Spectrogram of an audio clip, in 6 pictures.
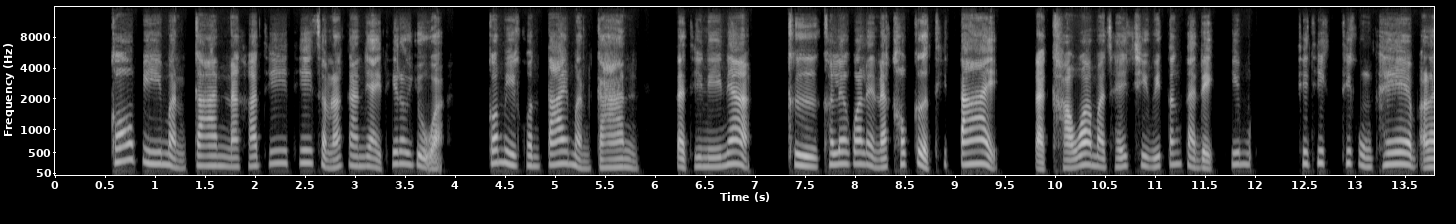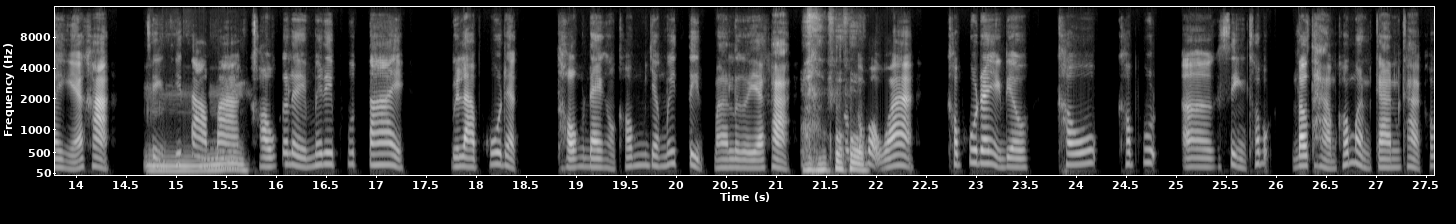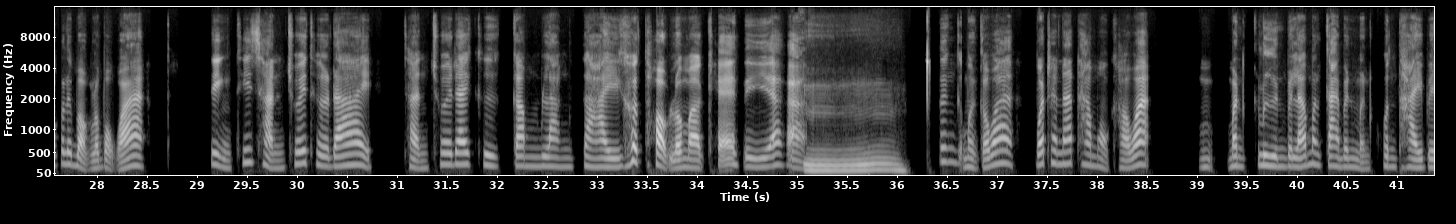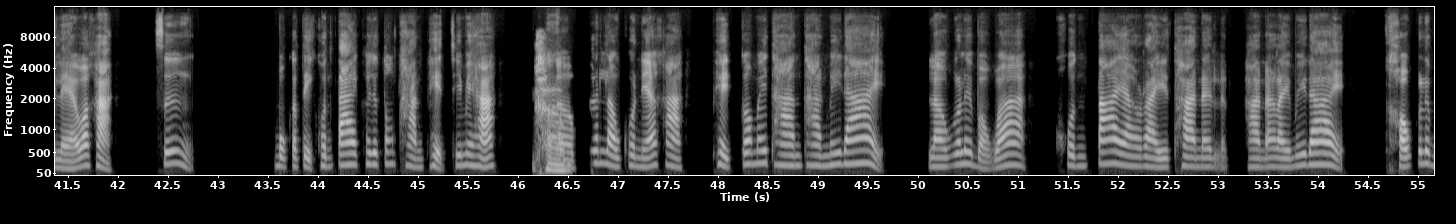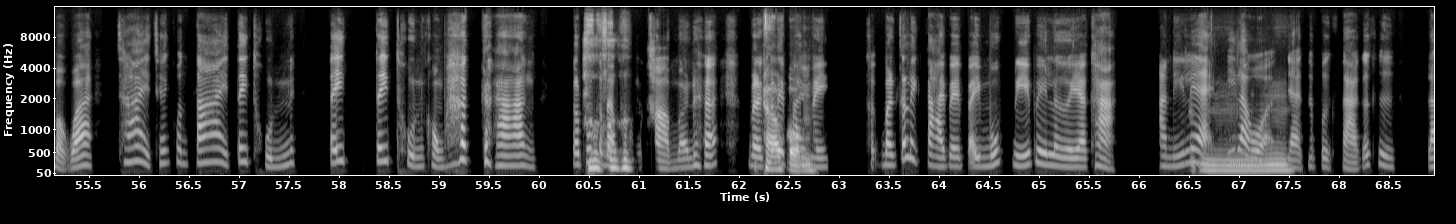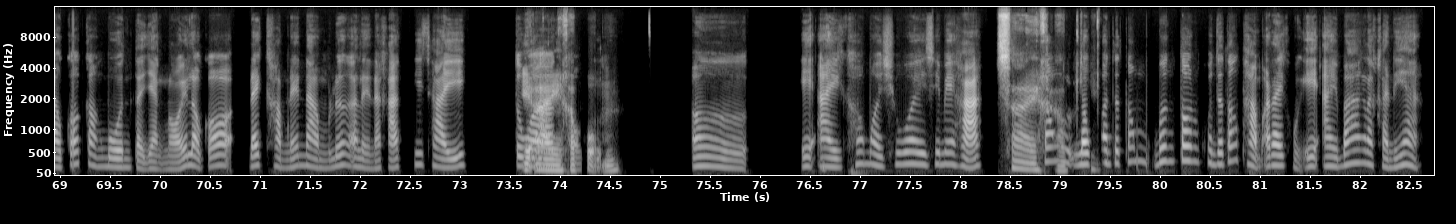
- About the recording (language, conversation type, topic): Thai, advice, ฉันจะปรับตัวเข้ากับวัฒนธรรมและสถานที่ใหม่ได้อย่างไร?
- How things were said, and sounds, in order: laughing while speaking: "โอ้"; laughing while speaking: "เขาตอบ"; tapping; laughing while speaking: "ภาคกลาง"; unintelligible speech; laughing while speaking: "คะ"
